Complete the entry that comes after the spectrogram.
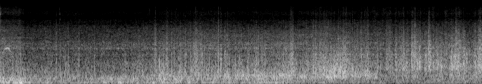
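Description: Running noise of a moving passenger train heard through an open carriage window, with wind rushing across the microphone.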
